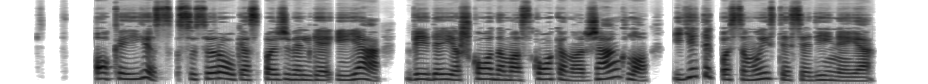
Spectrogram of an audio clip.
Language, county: Lithuanian, Alytus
